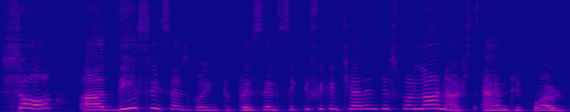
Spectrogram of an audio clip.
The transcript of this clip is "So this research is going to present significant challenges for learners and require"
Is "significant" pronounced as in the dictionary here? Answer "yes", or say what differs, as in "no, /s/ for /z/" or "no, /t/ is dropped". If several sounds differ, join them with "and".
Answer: yes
